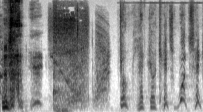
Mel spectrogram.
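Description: A man speaks theatrically and with animation.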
